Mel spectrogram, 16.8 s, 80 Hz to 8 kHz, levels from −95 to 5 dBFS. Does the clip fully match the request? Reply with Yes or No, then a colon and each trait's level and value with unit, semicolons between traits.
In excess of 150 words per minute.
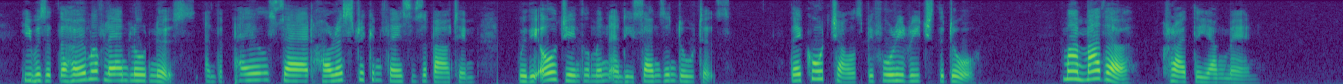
No: average, 145 wpm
